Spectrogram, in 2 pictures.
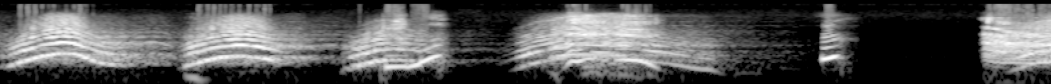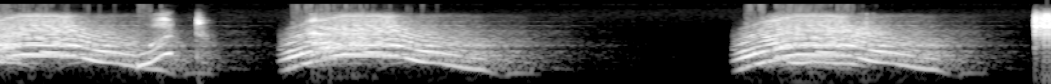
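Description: A run of long wailing cries, each sliding up and then back down in pitch, roughly one a second, with a short quiet gap a little before the middle.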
